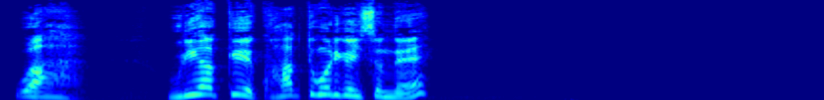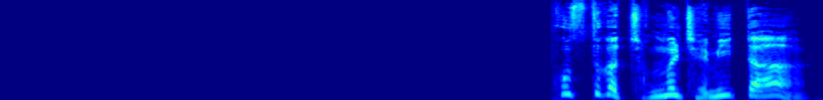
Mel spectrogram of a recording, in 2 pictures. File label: park english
